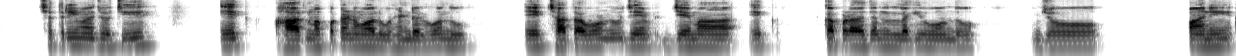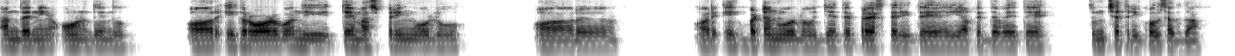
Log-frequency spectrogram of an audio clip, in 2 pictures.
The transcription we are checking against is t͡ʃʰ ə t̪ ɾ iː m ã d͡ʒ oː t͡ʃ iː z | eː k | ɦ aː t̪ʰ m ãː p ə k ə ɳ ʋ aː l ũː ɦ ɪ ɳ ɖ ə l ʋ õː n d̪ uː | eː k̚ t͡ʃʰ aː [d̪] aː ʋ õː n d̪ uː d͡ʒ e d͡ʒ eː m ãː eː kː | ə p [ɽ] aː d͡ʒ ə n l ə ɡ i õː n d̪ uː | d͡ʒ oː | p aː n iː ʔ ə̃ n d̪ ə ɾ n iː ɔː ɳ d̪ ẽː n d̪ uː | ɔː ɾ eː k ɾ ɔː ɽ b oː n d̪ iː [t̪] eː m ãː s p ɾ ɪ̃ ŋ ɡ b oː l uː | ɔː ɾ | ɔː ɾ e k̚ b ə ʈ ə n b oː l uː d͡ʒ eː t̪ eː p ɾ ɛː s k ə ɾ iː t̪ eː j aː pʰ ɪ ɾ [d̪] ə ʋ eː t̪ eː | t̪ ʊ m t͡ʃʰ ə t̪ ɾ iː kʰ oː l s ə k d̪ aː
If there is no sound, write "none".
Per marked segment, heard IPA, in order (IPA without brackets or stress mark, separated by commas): t̪, ɽ, t̪, d̪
